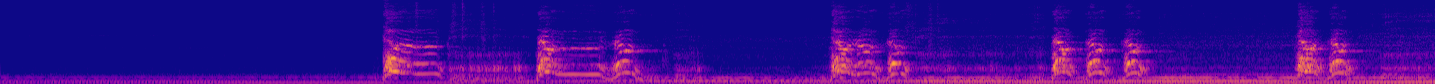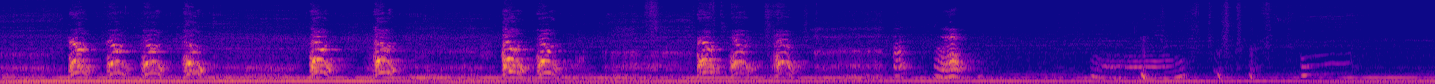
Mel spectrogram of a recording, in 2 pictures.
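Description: A dog barking repeatedly at the window, in single barks and quick runs of two or three, starting about four seconds in. A steady low hum runs underneath.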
